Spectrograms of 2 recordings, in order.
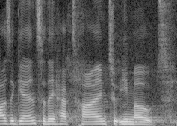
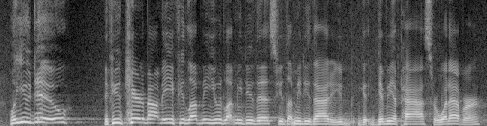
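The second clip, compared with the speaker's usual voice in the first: put-on escalating kid; 2 semitones higher than usual. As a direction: push back like an upset student. Child escalating against teacher.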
